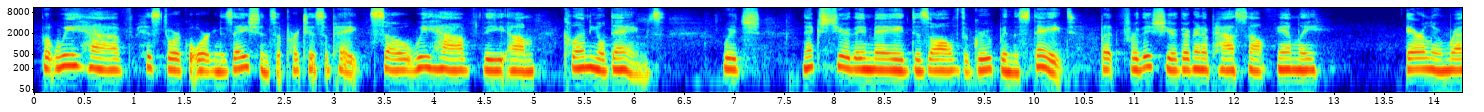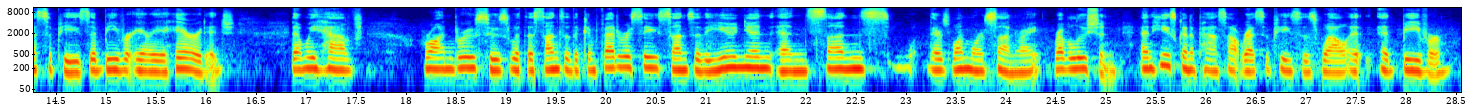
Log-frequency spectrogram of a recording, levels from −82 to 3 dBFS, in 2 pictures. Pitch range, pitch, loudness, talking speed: 175-200 Hz, 185 Hz, -18 LUFS, 160 wpm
